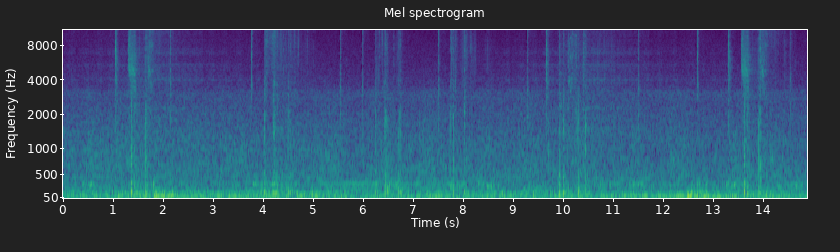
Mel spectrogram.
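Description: Metal valves clunk and click as they turn.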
